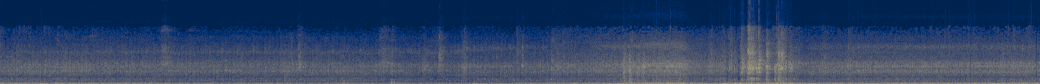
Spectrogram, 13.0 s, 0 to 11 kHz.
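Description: Mercedes-Benz LO-914 bus's OM904 four-cylinder turbodiesel running under way, heard from inside the passenger cabin as a steady low rumble, with no cooling-fan howl. It grows louder after about seven seconds, with two sharp bursts of noise about eight and nine and a half seconds in.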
